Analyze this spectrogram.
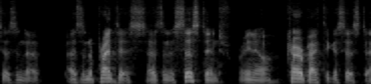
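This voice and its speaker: A man with an upstate New York accent talks at a very fast pace in a bright, sharp tone. The recording is very clean and dry, close with no echo and a silent background. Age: 50s. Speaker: acupuncturist and video platform co-owner. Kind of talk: casual interview chat.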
